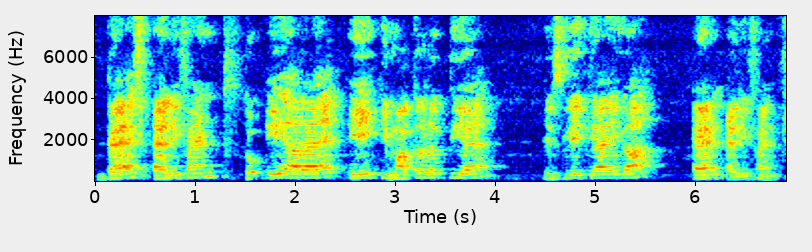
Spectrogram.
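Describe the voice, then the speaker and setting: A male teacher with an Indian accent gives a grammar lesson in a fairly high voice, taking it slow. He stretches out example words and asks questions that he answers himself. He sits back from the mic in a roomy, echoing space. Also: distant mic. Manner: explains step by step, poses questions then answers them; drawls example words slowly.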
